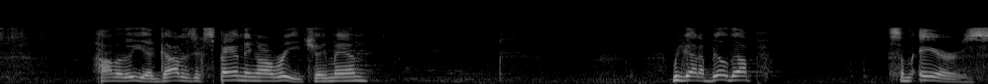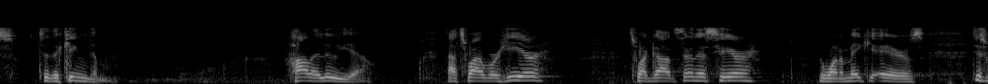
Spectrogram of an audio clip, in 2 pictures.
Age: 50-69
